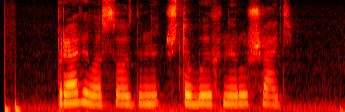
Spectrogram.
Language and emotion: Russian, neutral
